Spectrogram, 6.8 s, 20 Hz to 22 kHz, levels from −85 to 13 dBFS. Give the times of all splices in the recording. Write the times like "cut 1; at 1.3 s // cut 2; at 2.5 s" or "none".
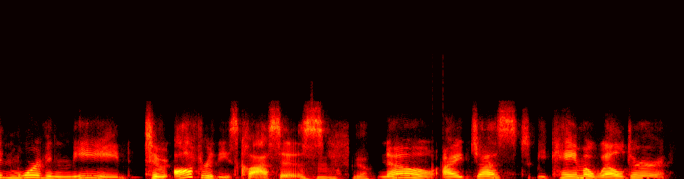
cut 1; at 3.5 s // cut 2; at 5.3 s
